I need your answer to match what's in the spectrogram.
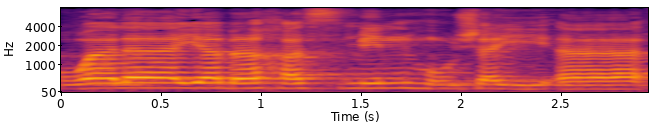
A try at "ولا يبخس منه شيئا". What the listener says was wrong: فخم شوي الخاء.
